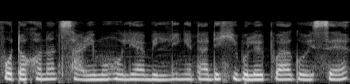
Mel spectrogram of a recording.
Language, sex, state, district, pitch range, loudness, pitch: Assamese, female, Assam, Kamrup Metropolitan, 230-245 Hz, -15 LUFS, 235 Hz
